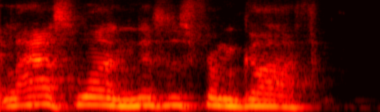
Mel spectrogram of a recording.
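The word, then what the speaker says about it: Goethe: This is from Goth. I've actually heard it's pronounced Guter, but I'm just going to keep calling it Goth because I don't think people know what Guter means in German.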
